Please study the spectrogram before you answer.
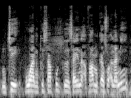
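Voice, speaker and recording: A man with a Malaysian Malay accent hosting a live advice talk, answering viewer questions in an animated, preachy and teasing way. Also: high voice, fairly quick, a little hiss or hum. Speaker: host giving advice.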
